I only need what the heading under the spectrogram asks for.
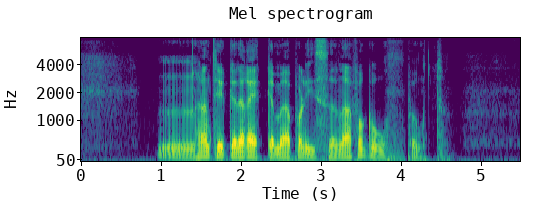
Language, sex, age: Swedish, male, 64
